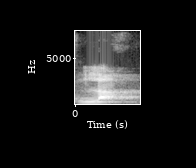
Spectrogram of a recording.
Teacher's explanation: क्या करती है, स्पर्श करती है। और जब प्राणवायु बाहर निकलती है तो जिह्वा के अगल बगल से टच करती हुई निकल जाती है। उस समय जिस वर्ण का उच्चारण होता है वही क्या होता है, पार्श्विक व्यंजन होता है।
